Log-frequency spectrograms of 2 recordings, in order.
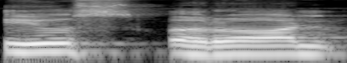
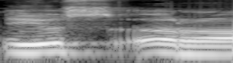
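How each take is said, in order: First: The word ends with an n sound. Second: The word ends without an n sound. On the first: The reading continues without stopping. "কিভাবে পড়তে হবে?" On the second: The reader stops at this word. "এখন যদি এখানে ওয়াকফ করি তাহলে কিভাবে পড়ব?"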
